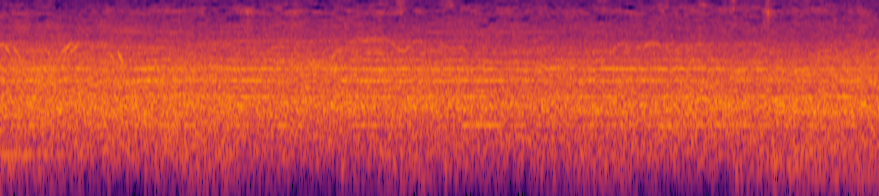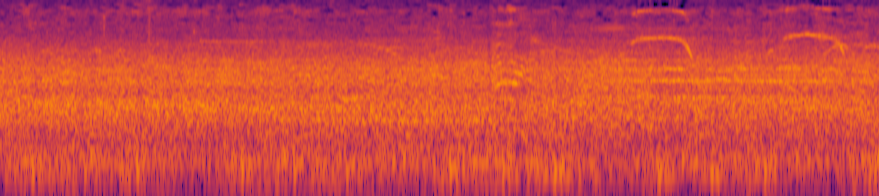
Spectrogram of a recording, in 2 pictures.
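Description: Loud, dense crowd roar filling a football stadium during an Orlando Pirates versus Magesi match, a steady wash of cheering and whistles that swells slightly partway through, with a commentator talking over it.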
